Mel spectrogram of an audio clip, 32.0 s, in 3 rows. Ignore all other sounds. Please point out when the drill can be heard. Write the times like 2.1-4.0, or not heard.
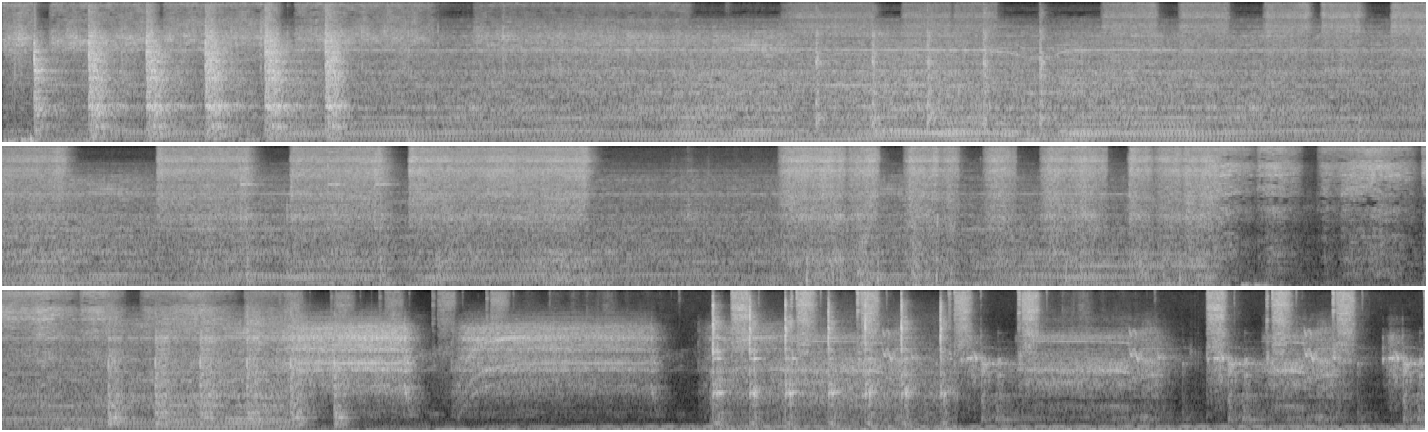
0.0-19.8, 21.3-31.9.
